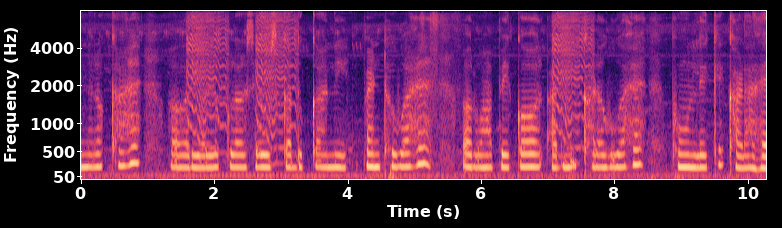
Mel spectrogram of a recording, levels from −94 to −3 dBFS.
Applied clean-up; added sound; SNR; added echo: none; Cupboard open or close; 11 dB; none.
